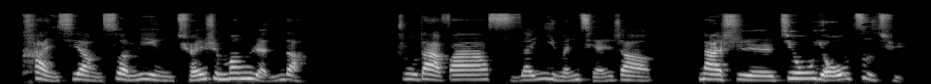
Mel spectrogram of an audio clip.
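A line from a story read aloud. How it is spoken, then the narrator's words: Long sigh. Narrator (Chinese): 孙半仙儿长叹道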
